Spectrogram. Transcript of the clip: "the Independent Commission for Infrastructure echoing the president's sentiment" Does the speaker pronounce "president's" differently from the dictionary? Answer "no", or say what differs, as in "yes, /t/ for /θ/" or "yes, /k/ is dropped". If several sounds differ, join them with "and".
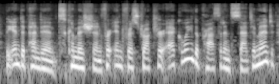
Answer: yes, /s/ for /z/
